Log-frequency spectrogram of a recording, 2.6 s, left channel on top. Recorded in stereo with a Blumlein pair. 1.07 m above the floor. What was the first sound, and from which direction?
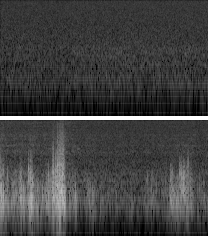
Only background noise.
